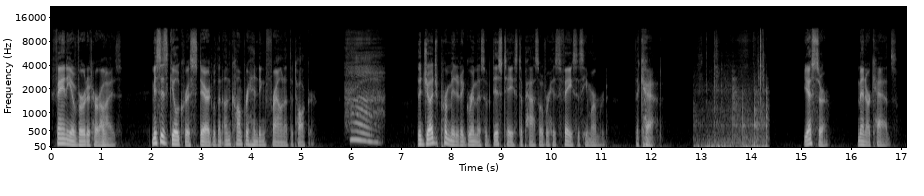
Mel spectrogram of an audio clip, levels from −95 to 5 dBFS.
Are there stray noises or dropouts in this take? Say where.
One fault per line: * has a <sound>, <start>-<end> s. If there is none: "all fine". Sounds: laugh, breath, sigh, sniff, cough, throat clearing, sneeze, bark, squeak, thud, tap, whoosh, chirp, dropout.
* has a sigh, 5.9-6.7 s
* has a tap, 12.8-14.4 s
